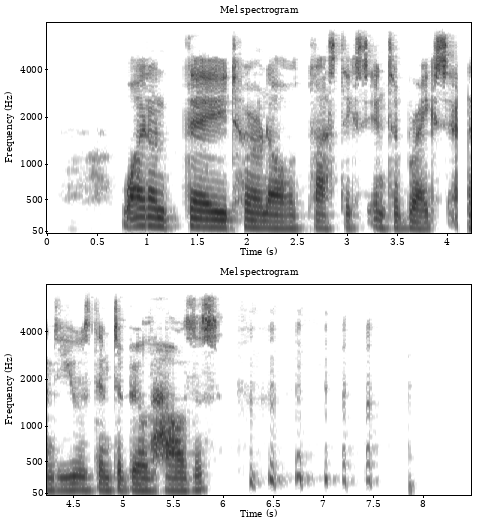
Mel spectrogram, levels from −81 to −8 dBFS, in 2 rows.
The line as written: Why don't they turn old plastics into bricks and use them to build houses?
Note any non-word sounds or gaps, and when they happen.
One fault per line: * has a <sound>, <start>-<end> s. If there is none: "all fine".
* has a dropout, 4.1-4.2 s
* has a laugh, 6.1-7.6 s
